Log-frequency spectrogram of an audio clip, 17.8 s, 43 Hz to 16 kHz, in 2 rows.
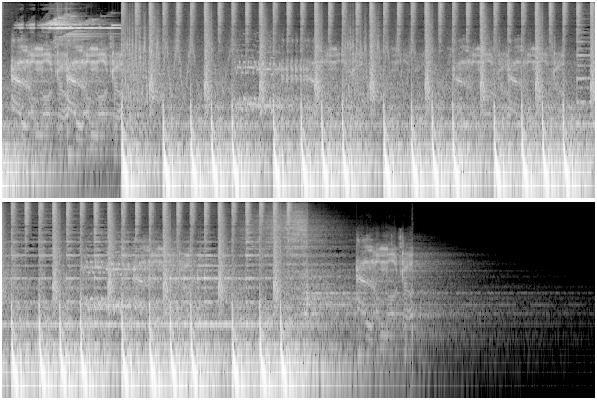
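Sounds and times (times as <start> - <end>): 
Motorola trance ringtone: 0.2 - 13.6.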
